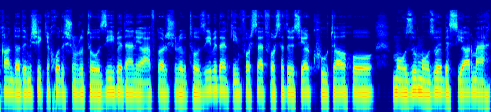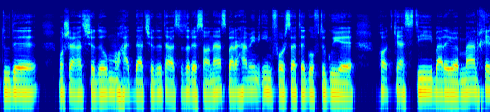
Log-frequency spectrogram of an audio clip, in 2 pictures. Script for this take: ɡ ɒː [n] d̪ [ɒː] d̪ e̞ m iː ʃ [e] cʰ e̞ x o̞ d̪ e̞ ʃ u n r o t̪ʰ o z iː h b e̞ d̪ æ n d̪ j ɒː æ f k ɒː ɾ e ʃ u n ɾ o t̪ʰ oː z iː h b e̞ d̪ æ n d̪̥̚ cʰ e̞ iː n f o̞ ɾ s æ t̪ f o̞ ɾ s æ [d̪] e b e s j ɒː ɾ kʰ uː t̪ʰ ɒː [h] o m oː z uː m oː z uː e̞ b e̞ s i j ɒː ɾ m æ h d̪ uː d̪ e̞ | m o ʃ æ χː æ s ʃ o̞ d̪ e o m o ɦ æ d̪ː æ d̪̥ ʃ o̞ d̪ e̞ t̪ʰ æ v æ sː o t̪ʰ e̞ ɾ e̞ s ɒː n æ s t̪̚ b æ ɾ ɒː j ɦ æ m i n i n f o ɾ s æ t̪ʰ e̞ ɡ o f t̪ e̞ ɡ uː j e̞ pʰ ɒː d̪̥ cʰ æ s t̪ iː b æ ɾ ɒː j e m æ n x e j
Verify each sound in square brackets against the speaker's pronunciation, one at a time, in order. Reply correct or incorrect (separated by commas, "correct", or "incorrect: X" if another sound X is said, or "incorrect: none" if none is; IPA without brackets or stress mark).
correct, correct, correct, incorrect: t̪, correct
